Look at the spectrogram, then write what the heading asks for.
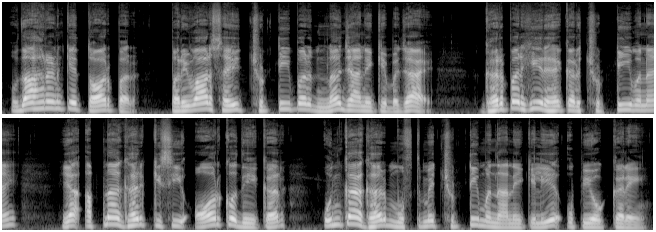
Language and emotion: Hindi, neutral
